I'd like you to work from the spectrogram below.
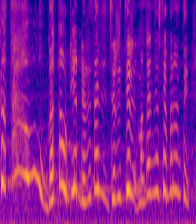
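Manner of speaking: high, fast, flustered mother's voice. Retold or imitated. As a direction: rattle it off like a panicked mom. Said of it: "Mamanya bilang". (ibu panik bicara cepat dengan suara tinggi)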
